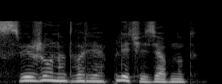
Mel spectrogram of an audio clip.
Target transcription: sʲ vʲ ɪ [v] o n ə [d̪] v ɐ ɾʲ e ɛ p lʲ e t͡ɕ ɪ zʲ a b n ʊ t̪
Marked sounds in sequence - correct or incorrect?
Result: incorrect: ʐ, correct

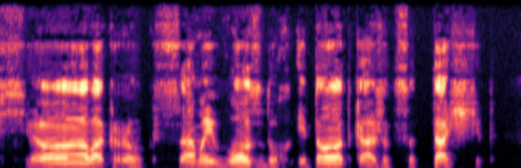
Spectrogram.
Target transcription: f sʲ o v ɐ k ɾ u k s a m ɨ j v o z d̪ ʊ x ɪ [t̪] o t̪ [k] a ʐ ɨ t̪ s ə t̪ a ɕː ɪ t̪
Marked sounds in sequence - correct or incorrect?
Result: correct, correct

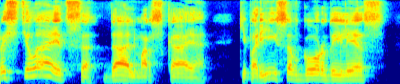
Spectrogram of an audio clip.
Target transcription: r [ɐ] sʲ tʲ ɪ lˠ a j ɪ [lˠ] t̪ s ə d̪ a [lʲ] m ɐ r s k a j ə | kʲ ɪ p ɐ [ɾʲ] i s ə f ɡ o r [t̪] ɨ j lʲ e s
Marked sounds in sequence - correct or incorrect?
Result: incorrect: ə, incorrect: none, correct, correct, incorrect: d̪

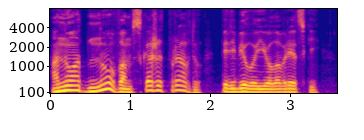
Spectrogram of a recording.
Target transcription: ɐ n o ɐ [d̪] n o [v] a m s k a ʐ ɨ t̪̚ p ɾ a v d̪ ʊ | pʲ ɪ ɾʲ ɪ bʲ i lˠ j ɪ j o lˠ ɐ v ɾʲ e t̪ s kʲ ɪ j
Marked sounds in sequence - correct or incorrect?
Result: correct, correct

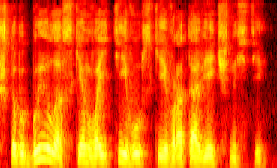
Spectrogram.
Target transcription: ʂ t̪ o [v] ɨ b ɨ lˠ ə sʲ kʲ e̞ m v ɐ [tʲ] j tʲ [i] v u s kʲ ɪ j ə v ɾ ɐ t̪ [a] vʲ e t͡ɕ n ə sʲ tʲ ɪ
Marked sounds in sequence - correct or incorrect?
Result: incorrect: b, incorrect: none, correct, correct

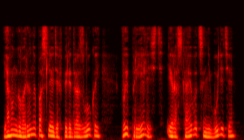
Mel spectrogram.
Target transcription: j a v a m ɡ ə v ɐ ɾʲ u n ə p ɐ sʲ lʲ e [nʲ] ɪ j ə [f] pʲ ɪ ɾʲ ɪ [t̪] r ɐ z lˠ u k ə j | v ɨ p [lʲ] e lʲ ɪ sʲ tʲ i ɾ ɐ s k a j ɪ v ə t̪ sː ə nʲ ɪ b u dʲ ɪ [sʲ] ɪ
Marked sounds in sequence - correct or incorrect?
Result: incorrect: dʲ, incorrect: x, incorrect: d̪, incorrect: ɾʲ, incorrect: tʲ

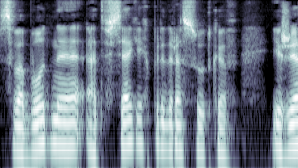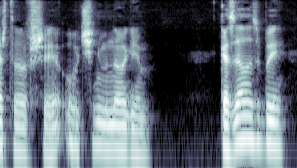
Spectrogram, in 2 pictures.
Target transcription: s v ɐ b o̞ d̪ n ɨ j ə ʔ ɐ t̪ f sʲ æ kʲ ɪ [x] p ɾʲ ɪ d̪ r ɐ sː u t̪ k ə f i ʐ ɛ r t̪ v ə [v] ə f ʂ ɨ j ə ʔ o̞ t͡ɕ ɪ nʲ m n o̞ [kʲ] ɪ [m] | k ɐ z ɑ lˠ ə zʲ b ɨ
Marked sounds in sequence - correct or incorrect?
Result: correct, correct, incorrect: ɡʲ, correct

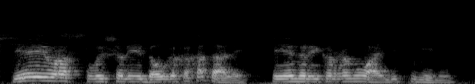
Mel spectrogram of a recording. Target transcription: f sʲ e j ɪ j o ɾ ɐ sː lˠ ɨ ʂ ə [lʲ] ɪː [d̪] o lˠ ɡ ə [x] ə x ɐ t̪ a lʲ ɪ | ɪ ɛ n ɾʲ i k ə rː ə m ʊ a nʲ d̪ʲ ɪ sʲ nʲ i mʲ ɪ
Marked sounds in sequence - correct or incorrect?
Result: correct, correct, correct

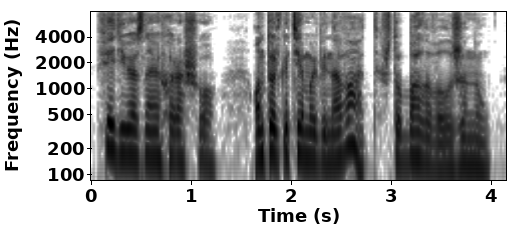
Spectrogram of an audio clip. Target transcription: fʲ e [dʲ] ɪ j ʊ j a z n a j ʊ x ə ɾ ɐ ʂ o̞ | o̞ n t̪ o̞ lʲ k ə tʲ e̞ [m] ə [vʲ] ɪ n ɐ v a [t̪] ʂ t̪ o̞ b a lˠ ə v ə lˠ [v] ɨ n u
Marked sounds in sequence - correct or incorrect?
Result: correct, correct, correct, correct, incorrect: ʐ

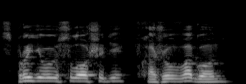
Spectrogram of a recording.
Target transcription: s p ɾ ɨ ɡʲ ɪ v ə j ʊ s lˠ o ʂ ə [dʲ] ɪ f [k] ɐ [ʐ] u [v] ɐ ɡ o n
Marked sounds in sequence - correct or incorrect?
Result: correct, incorrect: x, correct, incorrect: vː

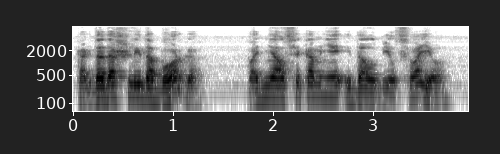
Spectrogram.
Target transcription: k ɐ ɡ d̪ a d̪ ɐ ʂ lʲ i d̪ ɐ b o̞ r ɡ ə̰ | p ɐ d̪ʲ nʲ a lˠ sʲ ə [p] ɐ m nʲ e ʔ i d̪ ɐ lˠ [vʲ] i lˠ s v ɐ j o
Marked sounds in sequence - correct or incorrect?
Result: incorrect: k, incorrect: bʲ

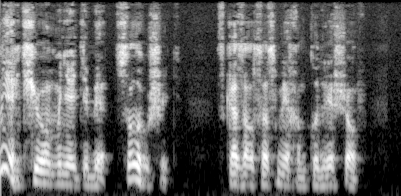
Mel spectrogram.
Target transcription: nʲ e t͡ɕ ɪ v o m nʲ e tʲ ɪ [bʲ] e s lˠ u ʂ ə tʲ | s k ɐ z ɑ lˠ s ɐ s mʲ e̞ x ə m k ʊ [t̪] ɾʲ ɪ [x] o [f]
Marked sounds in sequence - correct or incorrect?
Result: correct, incorrect: d̪, incorrect: ʂ, correct

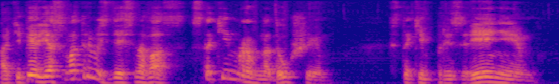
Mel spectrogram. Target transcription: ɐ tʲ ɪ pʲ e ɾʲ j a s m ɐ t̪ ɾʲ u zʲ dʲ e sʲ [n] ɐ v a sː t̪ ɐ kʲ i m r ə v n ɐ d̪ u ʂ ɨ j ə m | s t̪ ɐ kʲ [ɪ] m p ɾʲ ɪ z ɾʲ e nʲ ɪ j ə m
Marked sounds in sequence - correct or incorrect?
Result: correct, incorrect: i

